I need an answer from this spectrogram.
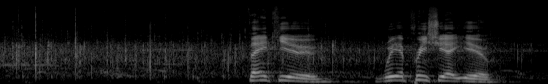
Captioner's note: applause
